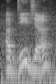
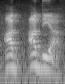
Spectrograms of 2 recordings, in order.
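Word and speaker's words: Avdija: a ooh a Denny abdij for the Wizards I know there's another way to say his last name it's like abdia I think it's obia the J is silent yeah I think it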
